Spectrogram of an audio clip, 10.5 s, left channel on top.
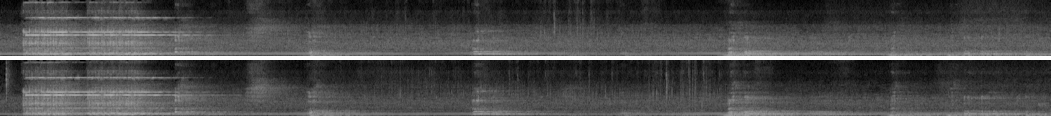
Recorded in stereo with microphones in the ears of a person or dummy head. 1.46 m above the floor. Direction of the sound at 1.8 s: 5° left (ahead or behind).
